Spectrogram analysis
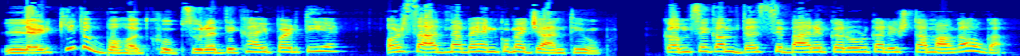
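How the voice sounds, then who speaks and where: A woman's voice: mid-range voice, normal speed, a little mellow, natural voice. A haughty, rich mother-in-law of middle age, put on by a woman storyteller. She is scornful and melodramatic, a schemer from a family morality tale.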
